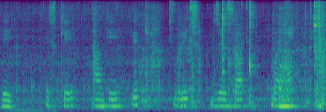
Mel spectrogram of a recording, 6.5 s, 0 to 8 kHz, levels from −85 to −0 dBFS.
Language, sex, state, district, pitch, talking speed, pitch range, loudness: Hindi, female, Madhya Pradesh, Dhar, 175 Hz, 65 wpm, 170-180 Hz, -27 LUFS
